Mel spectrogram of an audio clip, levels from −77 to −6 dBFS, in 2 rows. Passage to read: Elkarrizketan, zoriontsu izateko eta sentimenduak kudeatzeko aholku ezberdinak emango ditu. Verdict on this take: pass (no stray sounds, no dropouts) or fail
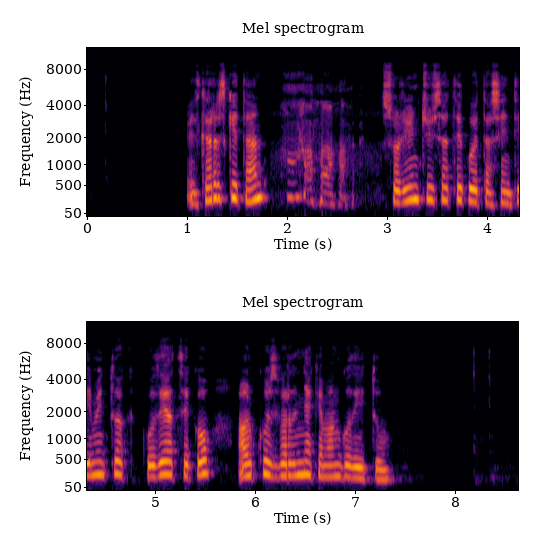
fail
